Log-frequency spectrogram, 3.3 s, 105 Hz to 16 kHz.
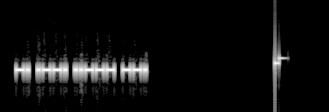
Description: Morse code, heard as a keyed tone, about 45 wpm, 700 Hz. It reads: NP2G
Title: USA Call Signs - 4 Characters - 6x Character Spacing - 45wpm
